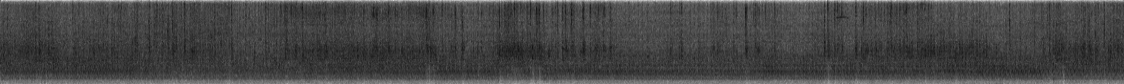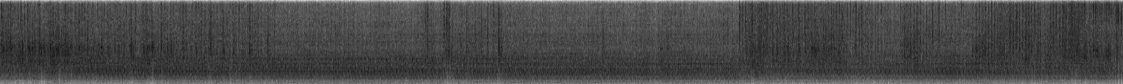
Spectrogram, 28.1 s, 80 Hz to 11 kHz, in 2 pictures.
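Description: John Deere 790 compact tractor's three-cylinder diesel engine running steadily, with the Bush Hog BH215 rotary cutter it powers.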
